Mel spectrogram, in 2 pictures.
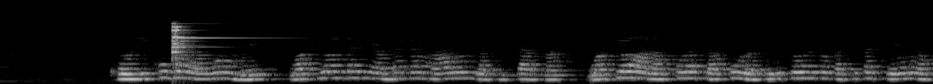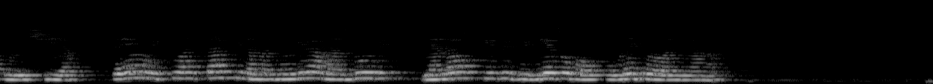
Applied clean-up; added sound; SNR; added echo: none; Tools; -3 dB; reverberation time 0.6 s.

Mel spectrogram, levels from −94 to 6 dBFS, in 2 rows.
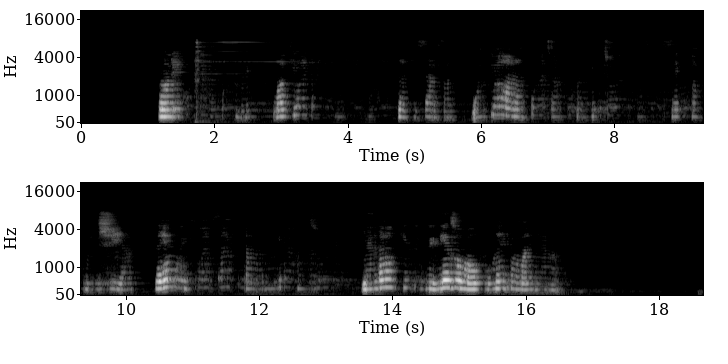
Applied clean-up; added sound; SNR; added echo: neural mask model DeepFilterNet 3.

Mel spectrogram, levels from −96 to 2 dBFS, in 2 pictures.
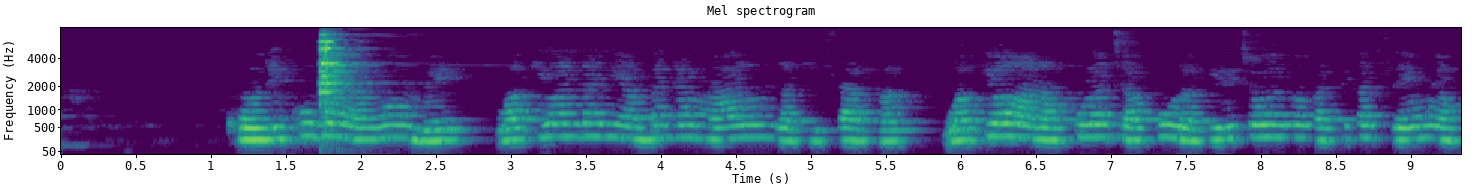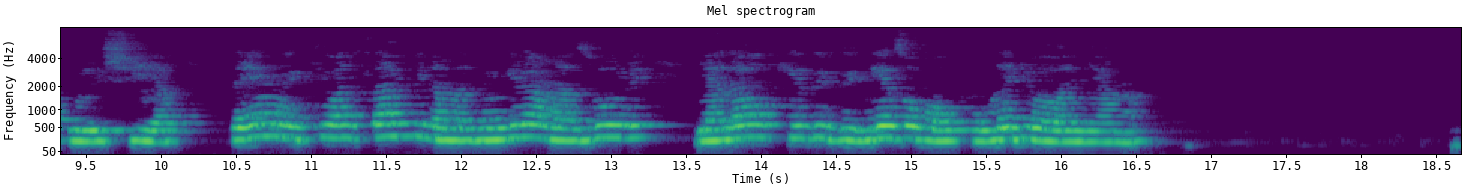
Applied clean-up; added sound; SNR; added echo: classical method WPE with log-MMSE.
